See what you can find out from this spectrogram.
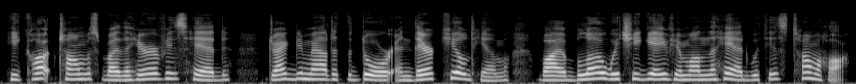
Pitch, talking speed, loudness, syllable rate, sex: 225 Hz, 225 wpm, -16 LUFS, 5.0 syllables/s, female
